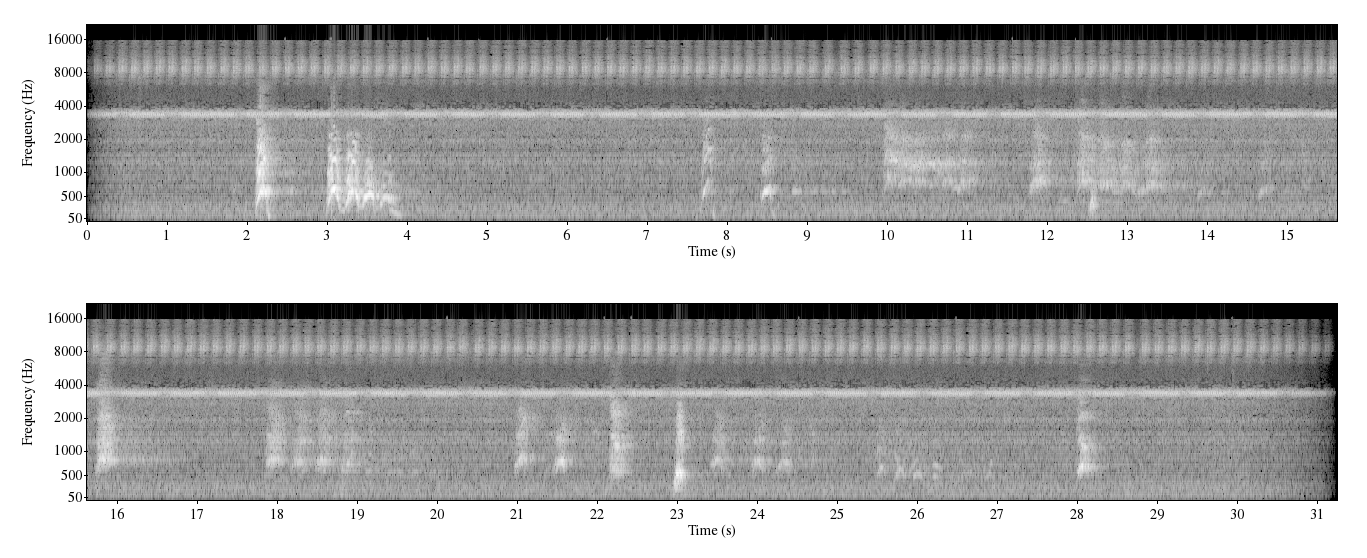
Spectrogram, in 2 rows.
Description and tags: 20160719 barking.night.56
Medium-sized dogs barking from various distances and angles. Crickets in background. Recorded near Madrigal de la Vera (Cáceres Province, Spain) using Audiotechnica BP4025 > Shure FP24 preamp > Tascam DR-60D MkII recorder.
barking, country, dogs, farm, field-recording, nature, night, summer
